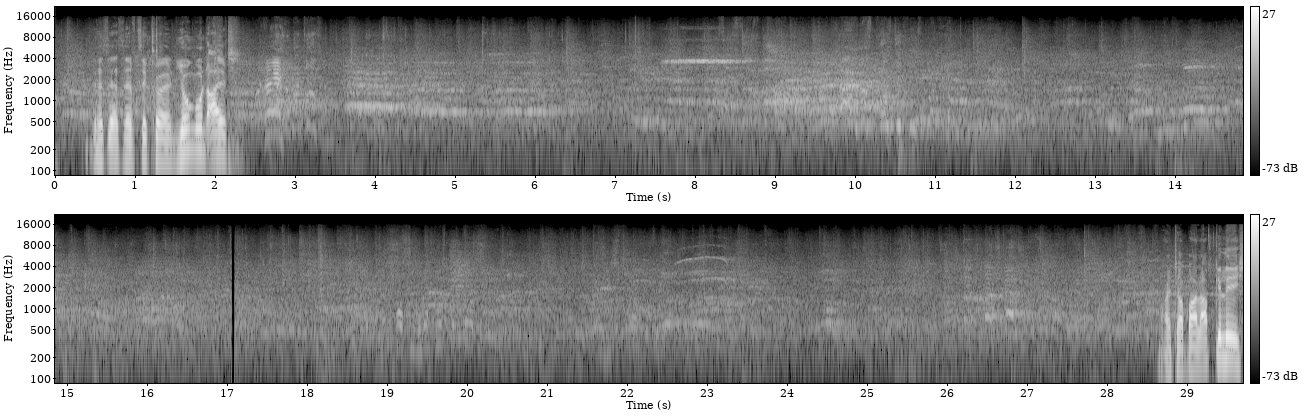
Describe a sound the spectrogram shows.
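A large crowd murmurs and cheers in an echoing hall.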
